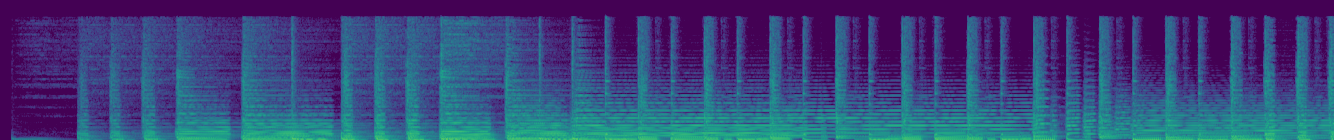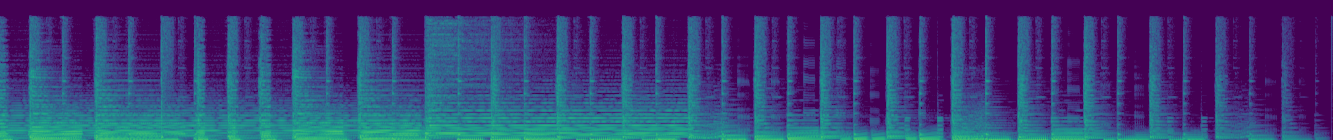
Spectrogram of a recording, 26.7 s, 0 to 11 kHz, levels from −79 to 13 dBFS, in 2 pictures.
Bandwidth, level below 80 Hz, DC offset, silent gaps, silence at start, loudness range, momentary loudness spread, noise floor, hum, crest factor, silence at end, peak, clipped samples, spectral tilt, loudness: 10 kHz; -24 dBFS; under 0.1%; none; 0.75 s; 4 LU; 9 LU; -46 dBFS; none; 16 dB; 0.15 s; -2 dBFS; under 0.1%; -5.5 dB/octave; -18 LUFS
